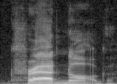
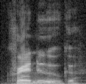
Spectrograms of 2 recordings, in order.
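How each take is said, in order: First: The last syllable has an o vowel. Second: The last syllable has an oo vowel. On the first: The speaker calls it right. "my official pronunciation" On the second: The speaker calls it wrong. "because it got that little accent on the O there"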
